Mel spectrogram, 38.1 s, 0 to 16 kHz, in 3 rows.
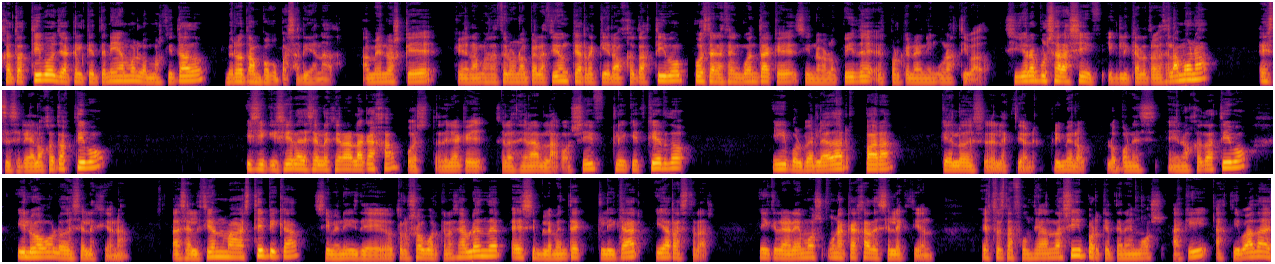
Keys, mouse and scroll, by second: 12.0 shift+click, 19.2 shift+click, 31.6 click, 35.7 alt+a.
